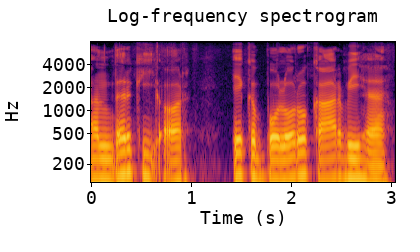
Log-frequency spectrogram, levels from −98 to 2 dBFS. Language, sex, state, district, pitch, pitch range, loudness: Hindi, male, Jharkhand, Garhwa, 115 Hz, 115-135 Hz, -16 LUFS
